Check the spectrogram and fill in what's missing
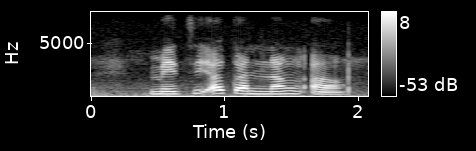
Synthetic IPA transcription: met͡sʼiʔakʼan̩naŋ̩ʔa

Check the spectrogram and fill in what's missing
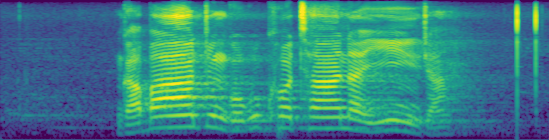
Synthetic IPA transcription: ŋʱaɓantʼuŋʱok̬ʼukʰɔtʰanajiːnd͡ʒʱa̰

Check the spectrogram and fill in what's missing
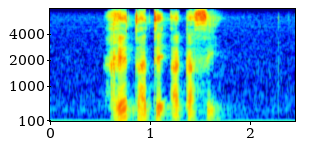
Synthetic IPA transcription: ɣɛtʼatʼɛʔakʼasɪ̰

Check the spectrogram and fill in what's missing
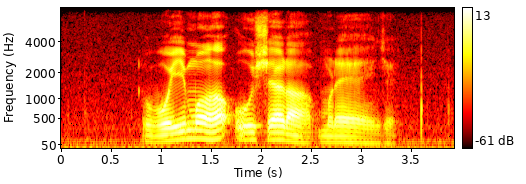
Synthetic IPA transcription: βuimɔɦaʔuʃɛɺamuɺɛːnd͡ʒɛ̰

